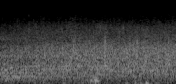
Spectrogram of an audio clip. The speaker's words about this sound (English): A big round of applause again for Luke Cundall.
